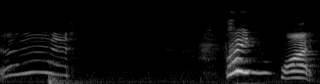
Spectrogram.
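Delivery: high keening moan swelling into a loud cry; keening old woman. Acted. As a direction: wail it like a crazed old crone. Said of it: "keening noise".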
